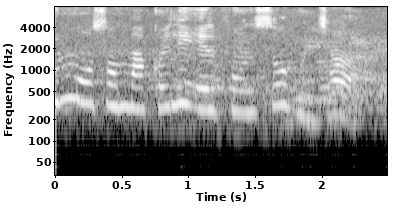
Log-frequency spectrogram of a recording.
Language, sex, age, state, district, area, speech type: Nepali, female, 18-30, West Bengal, Darjeeling, rural, read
